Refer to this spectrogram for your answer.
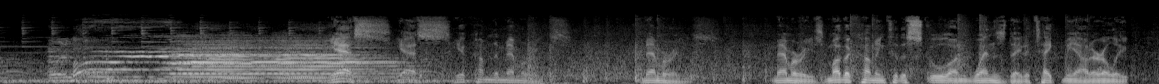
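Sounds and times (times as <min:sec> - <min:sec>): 
low rolling train rail noise: 0:00.0 - 0:11.5
train horn or whistle sound effect: 0:00.6 - 0:04.6
speech: 0:03.6 - 0:07.1, 0:07.7 - 0:11.4.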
